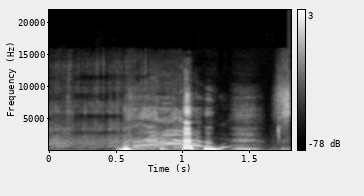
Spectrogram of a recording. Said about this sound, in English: Oh, cracking beers, bro.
